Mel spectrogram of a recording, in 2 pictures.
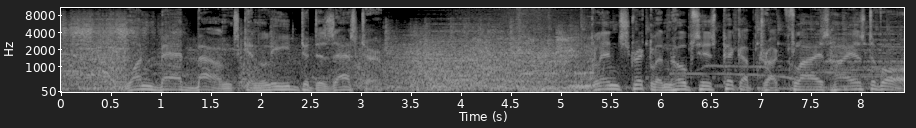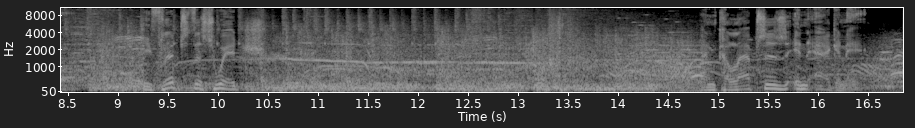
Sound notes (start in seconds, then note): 3.5 vehicle thumping; 10.6 crowd cheering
